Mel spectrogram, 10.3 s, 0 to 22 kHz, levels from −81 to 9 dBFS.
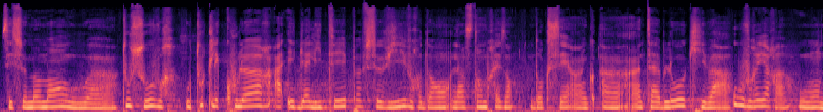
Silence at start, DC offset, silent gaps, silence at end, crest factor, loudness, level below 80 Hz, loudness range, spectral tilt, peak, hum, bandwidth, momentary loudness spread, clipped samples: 0.05 s; under 0.1%; none; 0 s; 12 dB; -13 LUFS; -32 dBFS; 2 LU; -5.5 dB/octave; 0 dBFS; none; 18 kHz; 5 LU; under 0.1%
